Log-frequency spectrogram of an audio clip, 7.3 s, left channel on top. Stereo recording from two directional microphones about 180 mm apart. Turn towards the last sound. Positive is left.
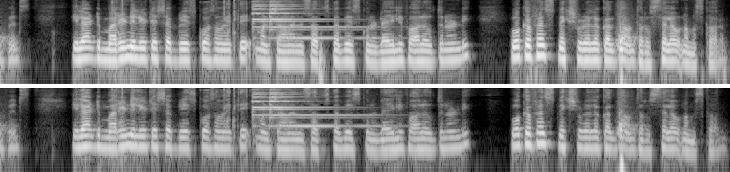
turn(degrees=45)  # may be behind; listen again after turning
